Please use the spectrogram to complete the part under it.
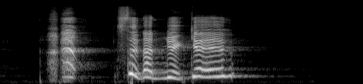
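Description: A young woman speaks in a trembling, tearful voice close by.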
